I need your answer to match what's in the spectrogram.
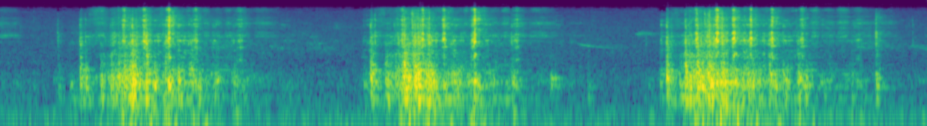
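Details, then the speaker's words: Craftsman push mower, Briggs engine, flywheel key, carb and pull rope replaced, valves lapped, starting fluid added, first test: three rope pulls each a brief sputtering spin that dies; tries but won't start, plug not checked yet. "so it's trying i ain't even looked at the plug yet"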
